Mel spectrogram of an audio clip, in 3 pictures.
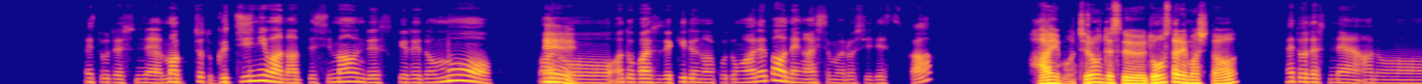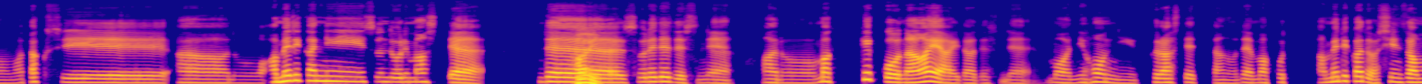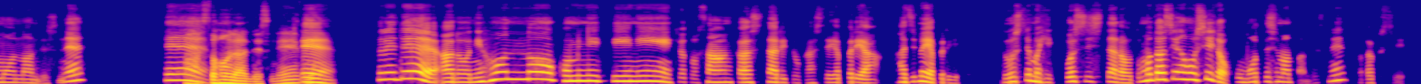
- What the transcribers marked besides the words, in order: none
- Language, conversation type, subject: Japanese, advice, 批判されたとき、自分の価値と意見をどのように切り分けますか？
